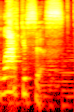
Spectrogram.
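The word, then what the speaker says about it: Lachesis: i'm sorry what yeah it's pronounced lack assist i love that i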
